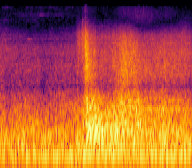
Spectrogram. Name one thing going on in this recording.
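A body splashes into a pool.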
